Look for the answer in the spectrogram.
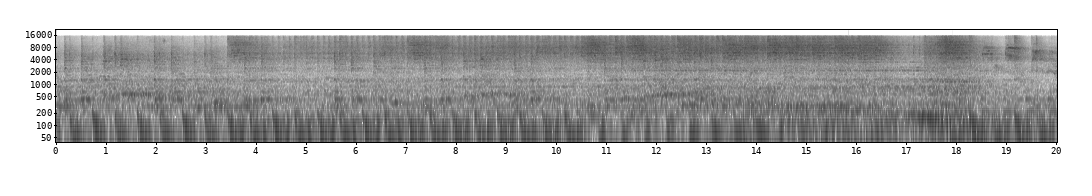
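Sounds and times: loud music with heavy beat: 0.0 - 20.0.

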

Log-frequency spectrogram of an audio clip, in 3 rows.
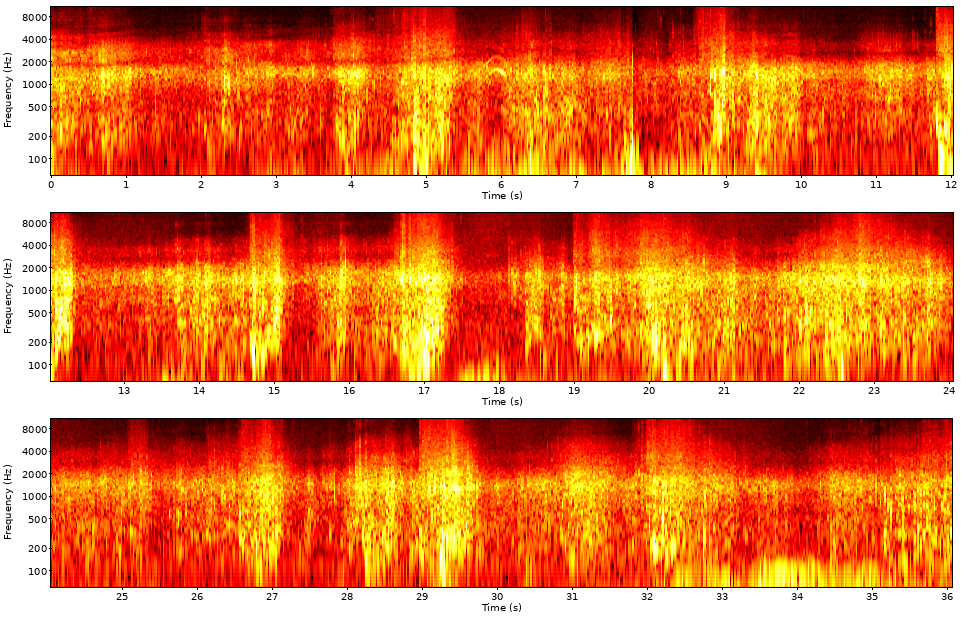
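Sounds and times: wind buffeting microphone: 0.0 - 11.7, 15.5 - 26.0, 27.0 - 36.0
small waves washing on beach: 0.0 - 36.0.

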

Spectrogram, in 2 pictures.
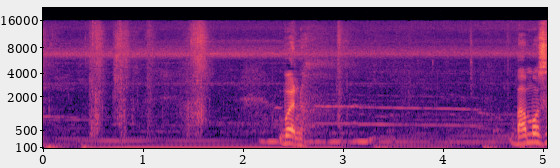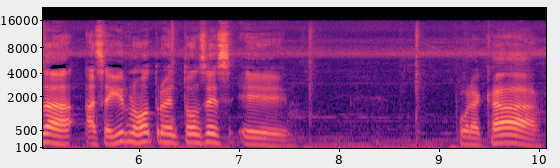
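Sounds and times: footsteps walking: 0.0 - 1.8.

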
